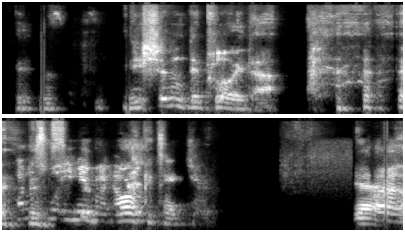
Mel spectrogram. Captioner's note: laughs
